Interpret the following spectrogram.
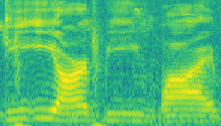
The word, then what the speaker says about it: Derby: Sheen was pretty funny wait so it's spelled D e r b y but it was pronounced Derby it's like Clark as well we SP like you'd say clerk but we say Clark it's spell that way oh why I've heard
